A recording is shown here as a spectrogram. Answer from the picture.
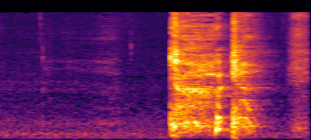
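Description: A woman coughing, two quick coughs a little over a second in.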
